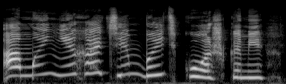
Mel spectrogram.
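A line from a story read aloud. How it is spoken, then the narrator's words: Mice squeaking over each other. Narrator (Russian): наперебой пищали мышата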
